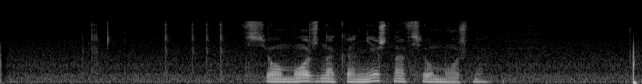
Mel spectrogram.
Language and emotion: Russian, neutral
